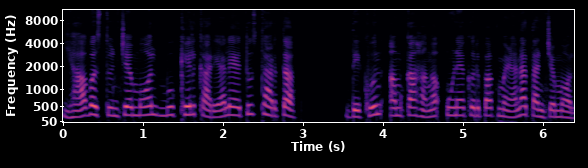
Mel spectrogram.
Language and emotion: Goan Konkani, sad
